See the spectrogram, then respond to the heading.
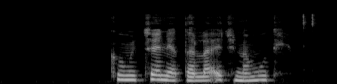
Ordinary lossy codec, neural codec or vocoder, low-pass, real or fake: MP3, 96 kbps; none; 10.8 kHz; real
